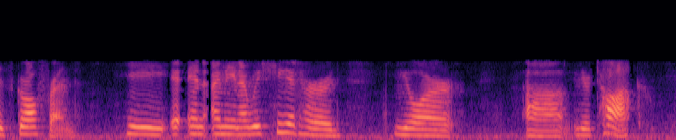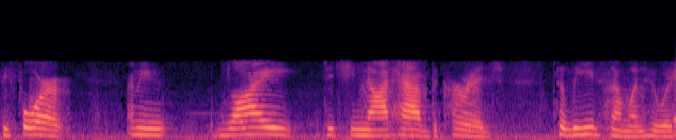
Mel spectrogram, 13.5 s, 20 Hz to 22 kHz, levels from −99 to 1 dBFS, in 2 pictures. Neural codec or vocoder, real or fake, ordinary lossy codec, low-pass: autoencoder, 48 kHz, 128 numbers a frame, DAC-VAE, trained on Japanese speech; fake; AAC, 16 kbps; 3.6 kHz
